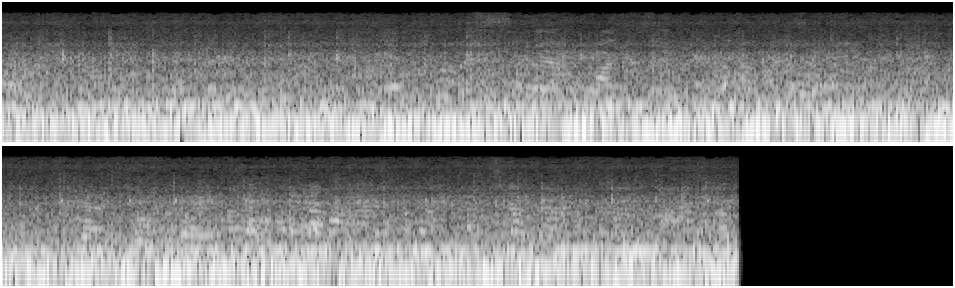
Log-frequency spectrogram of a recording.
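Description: A man sings on stage.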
